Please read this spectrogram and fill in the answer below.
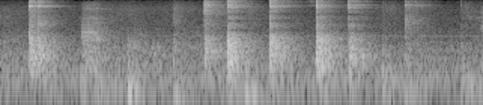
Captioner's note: balls ping pong hitting continues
